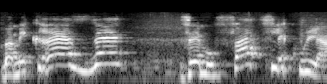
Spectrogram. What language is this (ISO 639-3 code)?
heb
